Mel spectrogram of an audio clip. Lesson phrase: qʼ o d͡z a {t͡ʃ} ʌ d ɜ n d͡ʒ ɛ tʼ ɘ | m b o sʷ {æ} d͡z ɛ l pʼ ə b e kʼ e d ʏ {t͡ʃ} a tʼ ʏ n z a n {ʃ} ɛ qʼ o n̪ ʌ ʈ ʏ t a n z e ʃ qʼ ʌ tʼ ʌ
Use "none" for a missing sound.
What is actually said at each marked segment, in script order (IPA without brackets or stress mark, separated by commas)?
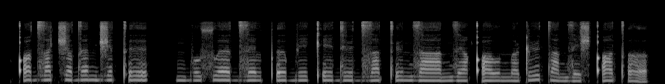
t͡ʃ, ɜ, d͡z, z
